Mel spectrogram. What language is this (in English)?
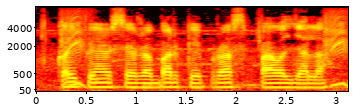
Bhojpuri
